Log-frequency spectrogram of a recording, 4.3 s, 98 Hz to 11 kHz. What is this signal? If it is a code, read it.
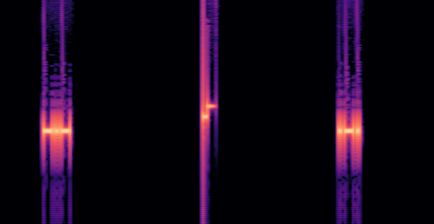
Morse code, heard as a keyed tone, about 40 wpm, 700 Hz. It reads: K R
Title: Single Letters - Phonetic Pronunciation 40wpm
